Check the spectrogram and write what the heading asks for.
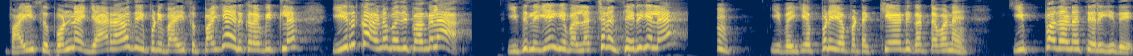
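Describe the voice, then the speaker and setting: A woman's voice: very high-pitched, expressive, brisk, bright, forceful tone, heavily acted. A woman voicing a scheming, meddling older sister-in-law with a sneering, suspicious way of talking and a Kanyakumari Tamil accent.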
